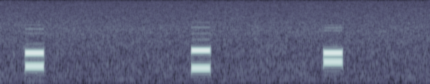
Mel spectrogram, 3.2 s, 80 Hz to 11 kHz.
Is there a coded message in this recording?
Yes: DTMF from 0.2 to 2.6 s, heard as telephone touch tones, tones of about 140 ms. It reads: 5 3 0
